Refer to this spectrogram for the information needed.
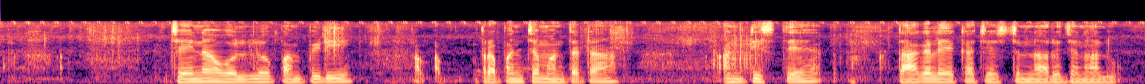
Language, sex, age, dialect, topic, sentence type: Telugu, male, 18-24, Southern, agriculture, statement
